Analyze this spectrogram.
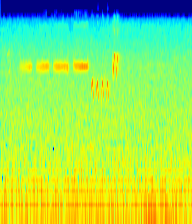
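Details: Nightingale singing over wind through grassland: a run of four long, level, pure whistles, then a quick series of four lower repeated notes and a sharp high flourish, with steady breezy hiss beneath.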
